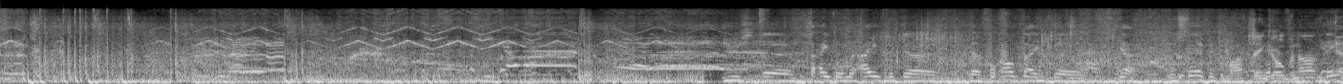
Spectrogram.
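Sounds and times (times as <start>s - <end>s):
shrill wavering whistle-like tones: 0.0s - 7.8s
crowd noise of football supporters at an evening gathering: 0.0s - 13.4s
fireworks and flares set off by football supporters: 0.0s - 13.4s
speech: 8.2s - 13.4s.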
